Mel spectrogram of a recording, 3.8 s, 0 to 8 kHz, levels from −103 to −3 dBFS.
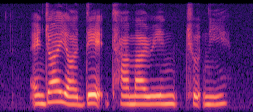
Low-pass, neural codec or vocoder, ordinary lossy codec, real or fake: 7.2 kHz; none; none; real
